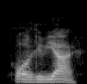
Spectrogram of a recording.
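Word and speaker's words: Trois-Rivières: Trois Rivières. You put the French accent to it.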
